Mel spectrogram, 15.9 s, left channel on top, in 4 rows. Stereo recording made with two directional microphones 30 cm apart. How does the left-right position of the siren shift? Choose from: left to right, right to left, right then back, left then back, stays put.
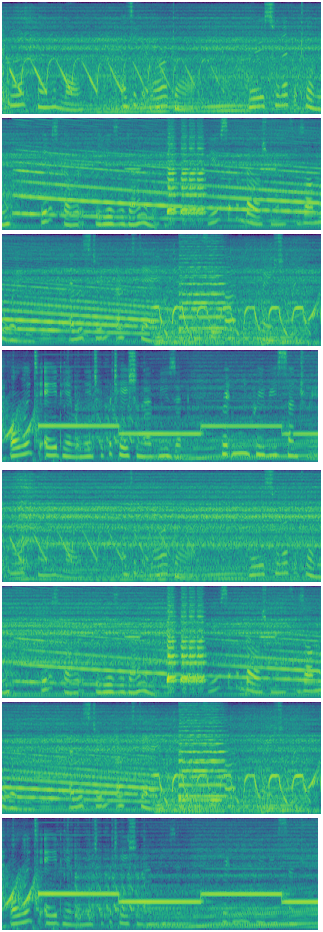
left to right.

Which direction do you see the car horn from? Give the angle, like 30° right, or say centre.
40° right.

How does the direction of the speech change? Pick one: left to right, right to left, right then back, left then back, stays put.
right then back.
